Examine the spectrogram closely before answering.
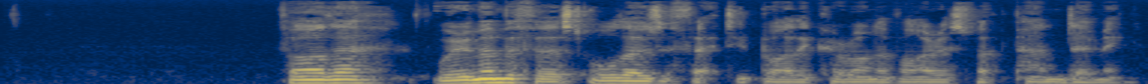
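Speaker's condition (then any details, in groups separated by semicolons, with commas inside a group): No condition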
